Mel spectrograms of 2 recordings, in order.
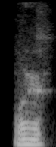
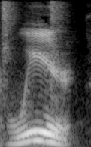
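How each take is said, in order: First: It is said quickly and reduced, sounds weakened. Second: It is said slowly and fully, each sound clear. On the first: The speaker calls it right. "Remember we talked about reductions" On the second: The speaker calls it wrong. "That's how a beginner would do it"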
